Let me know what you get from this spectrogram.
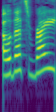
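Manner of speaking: usual speaking voice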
